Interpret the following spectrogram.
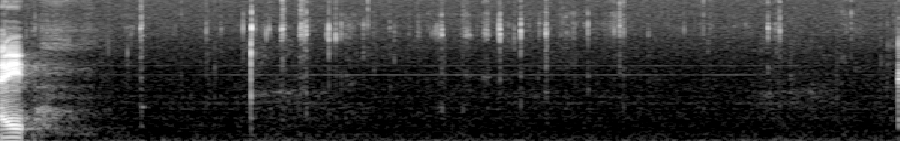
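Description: Faint, sparse clicks and crinkles of a fringed cardstock strip being wound tightly around a pencil by hand.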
